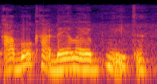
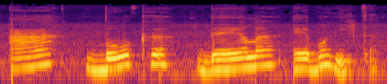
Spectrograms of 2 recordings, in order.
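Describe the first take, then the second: First: The phrase is read fast, running boca into dela. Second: The phrase is read at an ordinary, unhurried pace.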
